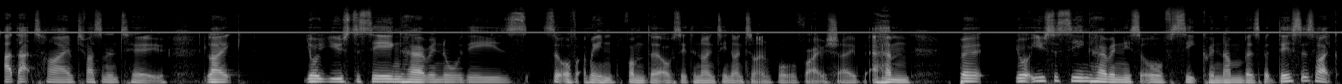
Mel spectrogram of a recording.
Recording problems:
high-pitched whine; loud; throughout; 4.5 kHz, 5 dB below the speech

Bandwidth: 18.5 kHz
